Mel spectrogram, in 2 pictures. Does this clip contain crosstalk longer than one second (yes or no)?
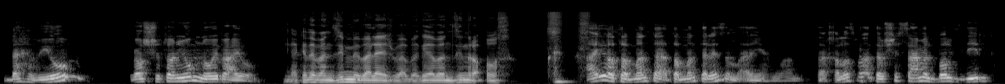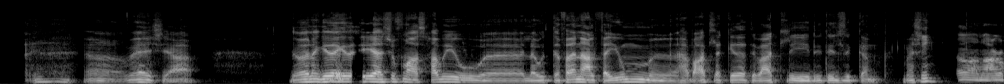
no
